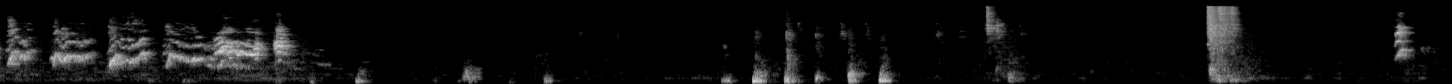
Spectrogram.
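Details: Eight young Cavalier King Charles Spaniel puppies play-fighting in a pen: a rapid burst of squeaky, yelping barks and whines for about three seconds, then scattered soft thumps and scuffles, and a few short high yips near the end.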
